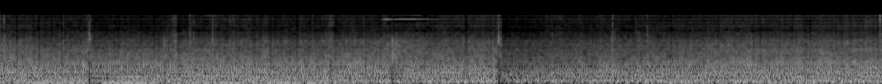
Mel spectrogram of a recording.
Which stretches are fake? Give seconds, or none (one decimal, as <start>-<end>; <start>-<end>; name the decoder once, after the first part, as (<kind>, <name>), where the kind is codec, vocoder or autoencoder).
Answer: 0.0-8.8 (vocoder, Vocos)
